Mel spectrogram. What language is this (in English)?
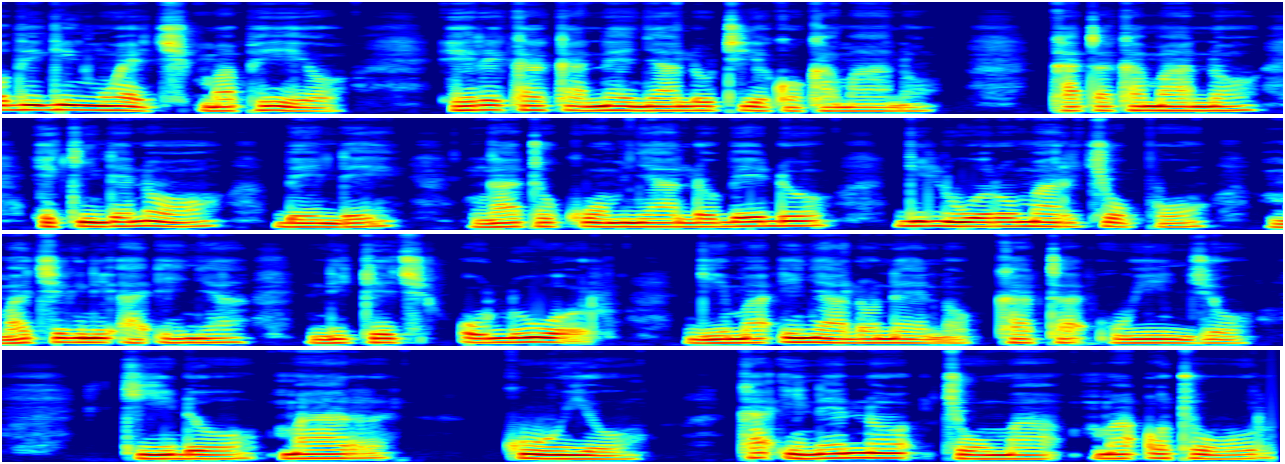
Luo (Kenya and Tanzania)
